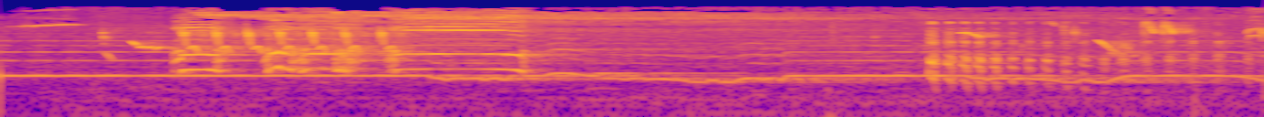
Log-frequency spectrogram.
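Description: A rooster crowing once, about a second in, over a soft, steady flute melody; a shorter bird call follows near the end.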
